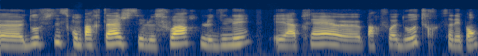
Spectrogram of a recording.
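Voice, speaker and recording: A woman's voice at a medium pitch rises and falls in an ordinary way. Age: 20s. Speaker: creative student. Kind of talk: casual chat. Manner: halting.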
